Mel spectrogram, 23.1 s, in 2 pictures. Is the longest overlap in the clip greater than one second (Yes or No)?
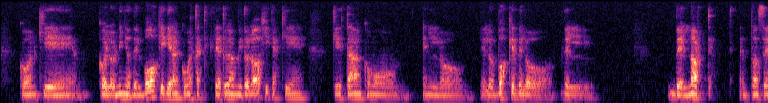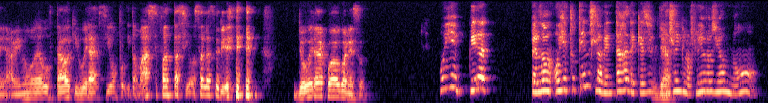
No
